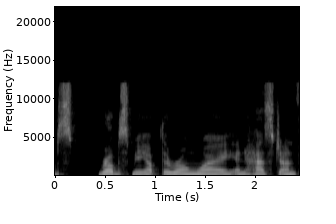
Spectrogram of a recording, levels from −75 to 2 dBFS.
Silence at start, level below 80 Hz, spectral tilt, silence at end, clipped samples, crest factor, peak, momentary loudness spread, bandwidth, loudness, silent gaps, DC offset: 0 s; -78 dBFS; -4 dB/octave; 0 s; under 0.1%; 20 dB; -16 dBFS; 4 LU; 12.5 kHz; -37 LUFS; none; under 0.1%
